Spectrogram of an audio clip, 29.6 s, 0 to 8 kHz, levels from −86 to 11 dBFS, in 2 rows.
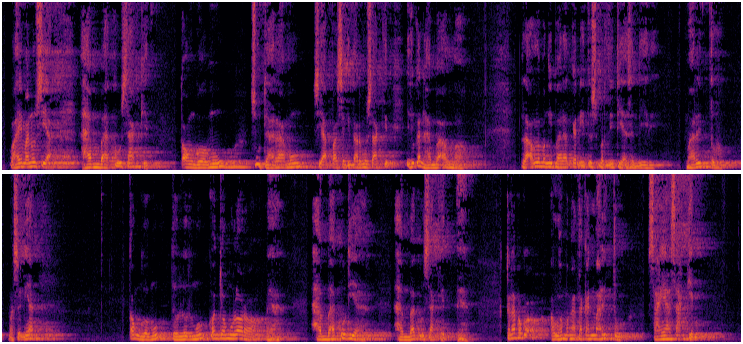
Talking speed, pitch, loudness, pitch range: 80 wpm, 165 Hz, -22 LUFS, 145-175 Hz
